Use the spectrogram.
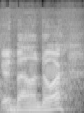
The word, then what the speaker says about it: Ballon d'Or: we're also going to talk about the uh ballon d'or award is that that how you pronounce it or yeah ballon d'or i'm going to say we talk a little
